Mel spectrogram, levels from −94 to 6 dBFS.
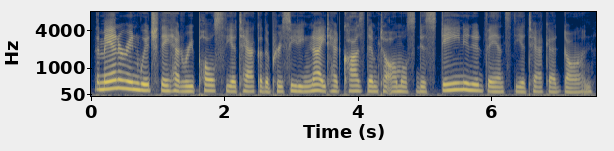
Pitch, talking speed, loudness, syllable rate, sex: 195 Hz, 200 wpm, -18 LUFS, 5.0 syllables/s, female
